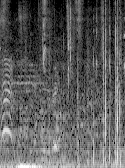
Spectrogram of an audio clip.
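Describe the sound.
Basketballs bounce during a youth team's after-school practice. Several sharp thuds ring out irregularly while players talk and move on the court.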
